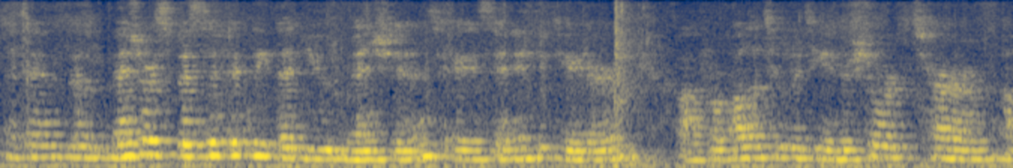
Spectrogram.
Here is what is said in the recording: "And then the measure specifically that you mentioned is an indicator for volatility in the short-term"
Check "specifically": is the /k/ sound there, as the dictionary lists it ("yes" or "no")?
yes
